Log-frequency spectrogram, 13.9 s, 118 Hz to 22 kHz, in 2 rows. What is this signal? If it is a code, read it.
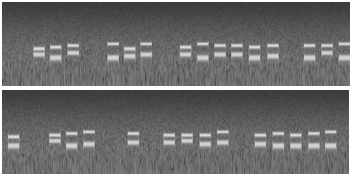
DTMF, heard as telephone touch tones, dialled by hand, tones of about 220 ms. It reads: 72# A4C 8A9926 3#A1 03B 9 805C 5323A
